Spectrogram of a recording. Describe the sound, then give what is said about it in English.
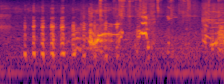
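A rapid series of short, yappy dog barks gives way to agitated whimpering and whining, several dogs sounding frantic, with no talking. “So she hops this fence, and there are all these dogs and cats that immediately lose their goddamn minds.”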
